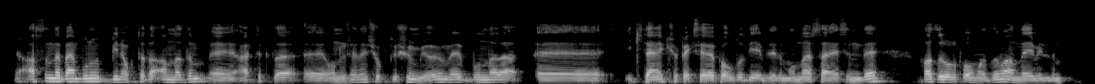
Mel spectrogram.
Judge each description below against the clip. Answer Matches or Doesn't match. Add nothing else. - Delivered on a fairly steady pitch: Doesn't match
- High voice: Doesn't match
